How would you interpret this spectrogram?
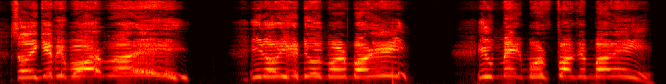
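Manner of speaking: worked-up shouted lecture; heated rant. Real, not acted. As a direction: hammer the lesson home, yelling and stretching line ends. Worked-up rant lecturing the listener on money.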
